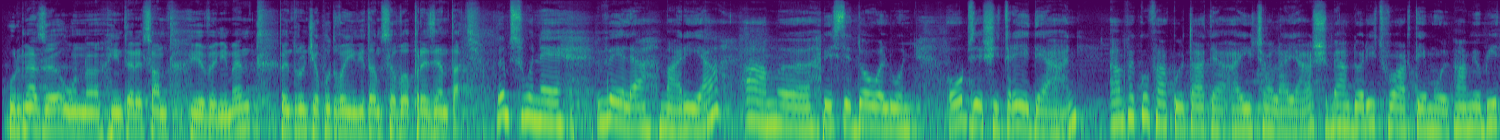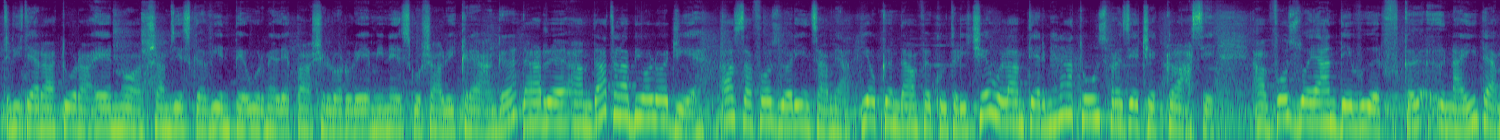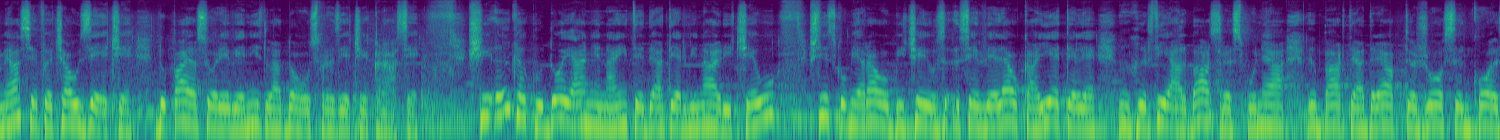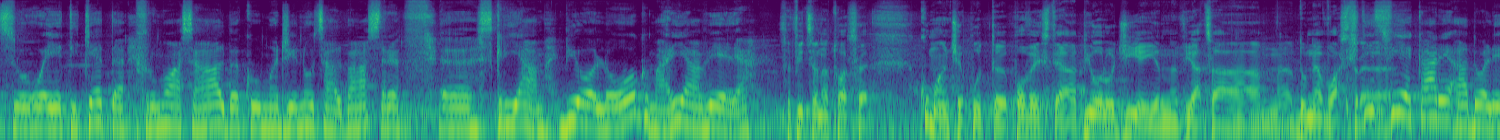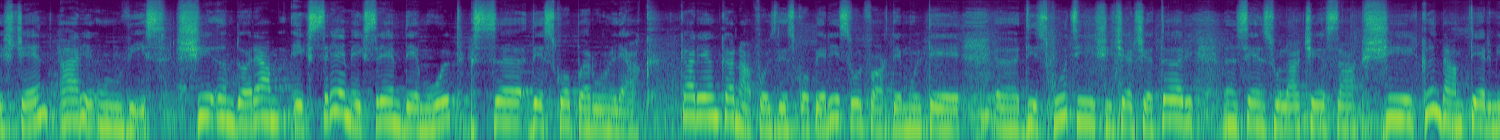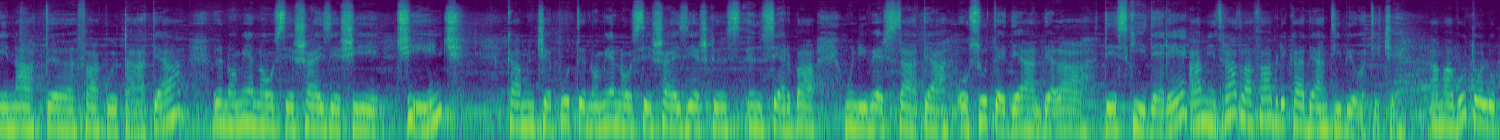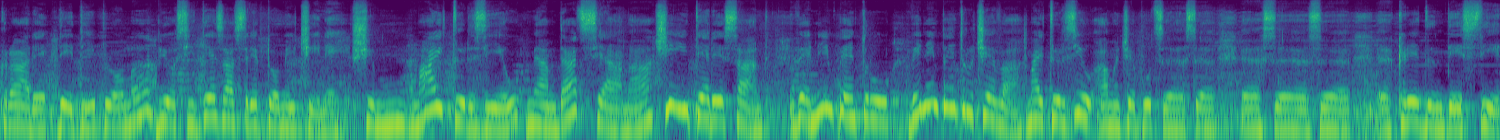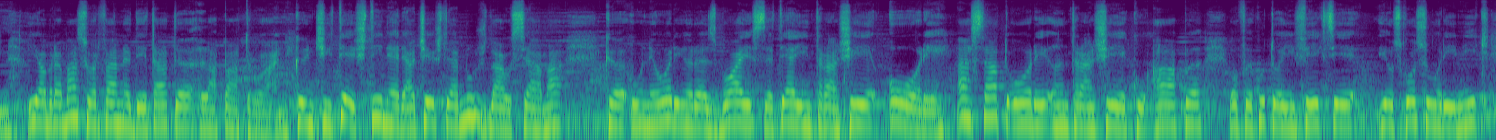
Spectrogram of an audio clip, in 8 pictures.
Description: Dragi prieteni, vă spun că am avut prilejul să stau de vorbă cu un om excepțional.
